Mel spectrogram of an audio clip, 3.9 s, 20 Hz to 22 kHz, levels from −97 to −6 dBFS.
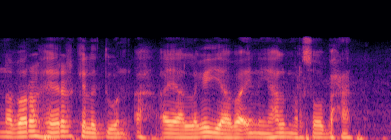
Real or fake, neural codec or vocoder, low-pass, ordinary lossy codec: real; none; 7.2 kHz; none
